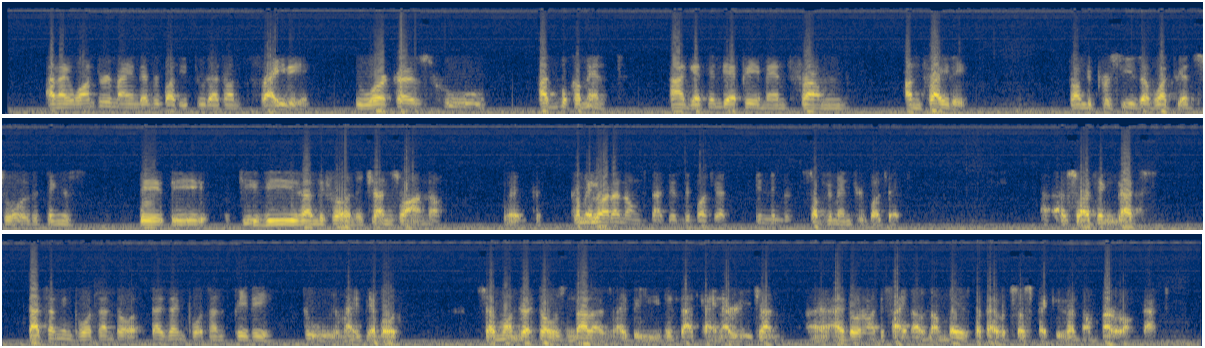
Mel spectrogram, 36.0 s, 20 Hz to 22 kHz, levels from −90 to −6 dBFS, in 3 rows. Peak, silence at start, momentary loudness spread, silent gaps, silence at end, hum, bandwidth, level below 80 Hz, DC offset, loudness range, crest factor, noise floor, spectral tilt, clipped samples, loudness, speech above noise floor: -4 dBFS; 0.1 s; 14 LU; none; 0.05 s; none; 17.5 kHz; -44 dBFS; under 0.1%; 4 LU; 20 dB; -45 dBFS; -6.5 dB/octave; under 0.1%; -24 LUFS; 21 dB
